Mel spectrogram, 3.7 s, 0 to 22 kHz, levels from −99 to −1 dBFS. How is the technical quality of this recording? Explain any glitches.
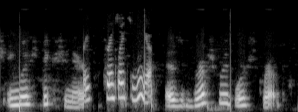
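There's one clear glitch in this speech clip. From 1.04 to 1.89 s the audio is read two samples at a time, so it plays at double speed. Pairs of samples get treated as single frames, which doubles the rate and pushes everything up an octave. The voice comes out fast and chipmunk-like.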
